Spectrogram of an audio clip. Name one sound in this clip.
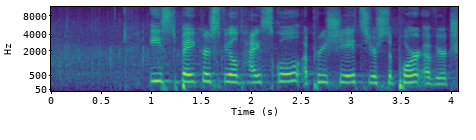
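A woman speaks calmly into a microphone, heard through loudspeakers in a large hall.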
